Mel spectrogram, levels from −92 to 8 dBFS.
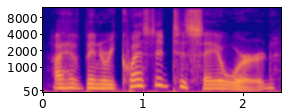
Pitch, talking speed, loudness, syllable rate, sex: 170 Hz, 200 wpm, -15 LUFS, 4.6 syllables/s, male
